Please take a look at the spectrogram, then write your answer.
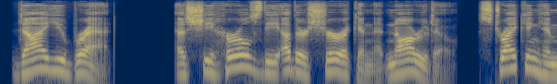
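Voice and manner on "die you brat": plain reading voice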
